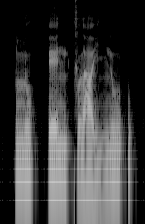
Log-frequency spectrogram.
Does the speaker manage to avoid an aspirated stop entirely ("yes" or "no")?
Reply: yes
